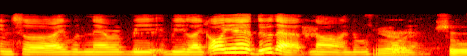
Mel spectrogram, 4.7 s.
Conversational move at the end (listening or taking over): taking over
